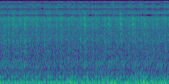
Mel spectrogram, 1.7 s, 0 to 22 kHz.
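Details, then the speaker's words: 2013 Ford Fiesta 1.25 L petrol idling rough with engine management light on, some smoke and vibration; low uneven idle with irregular exhaust thumps; code P0303, cylinder 3 misfire, fixed by replacing plugs, coil pack and leads. "however engine management on vehicle running little bit rough"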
